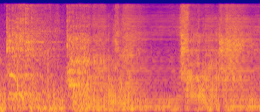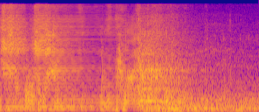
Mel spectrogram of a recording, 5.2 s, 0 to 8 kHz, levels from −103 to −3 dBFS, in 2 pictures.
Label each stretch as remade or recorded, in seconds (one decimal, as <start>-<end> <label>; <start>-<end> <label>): 0.0-0.9 recorded; 0.9-4.0 remade; 4.0-5.2 recorded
